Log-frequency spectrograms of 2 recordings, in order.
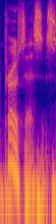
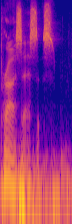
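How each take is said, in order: First: It is said with a Canadian pronunciation. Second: It is said with a non-Canadian pronunciation. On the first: "I'm Canadian and I say processes" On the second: "instead of processes"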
